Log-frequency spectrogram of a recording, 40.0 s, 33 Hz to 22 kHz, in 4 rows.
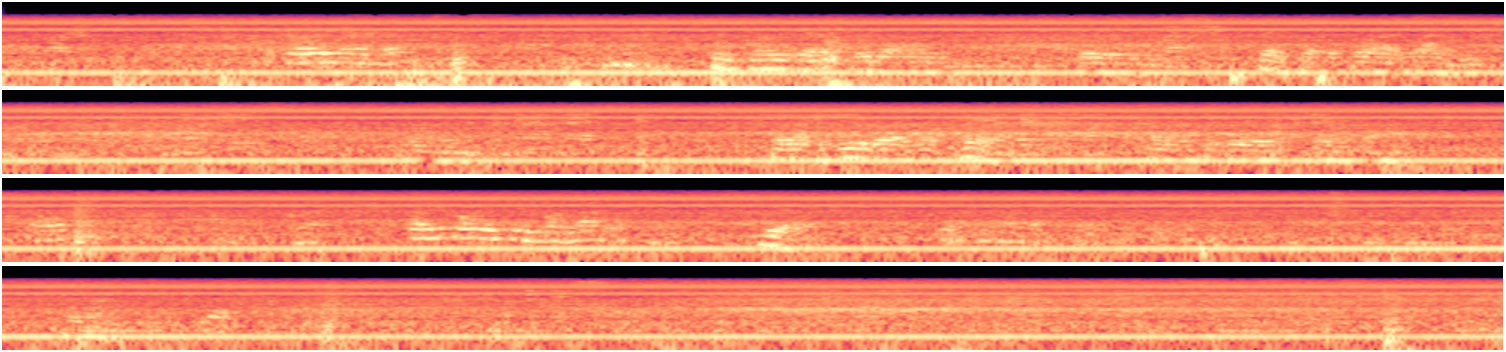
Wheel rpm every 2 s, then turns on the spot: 0, 0, 0, 0, 0, 0, 0, 0, 0, 0, 0, 0, 0, 0, 0, 0, 0, 0, 0, 0.
none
